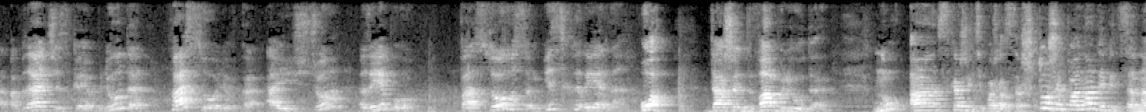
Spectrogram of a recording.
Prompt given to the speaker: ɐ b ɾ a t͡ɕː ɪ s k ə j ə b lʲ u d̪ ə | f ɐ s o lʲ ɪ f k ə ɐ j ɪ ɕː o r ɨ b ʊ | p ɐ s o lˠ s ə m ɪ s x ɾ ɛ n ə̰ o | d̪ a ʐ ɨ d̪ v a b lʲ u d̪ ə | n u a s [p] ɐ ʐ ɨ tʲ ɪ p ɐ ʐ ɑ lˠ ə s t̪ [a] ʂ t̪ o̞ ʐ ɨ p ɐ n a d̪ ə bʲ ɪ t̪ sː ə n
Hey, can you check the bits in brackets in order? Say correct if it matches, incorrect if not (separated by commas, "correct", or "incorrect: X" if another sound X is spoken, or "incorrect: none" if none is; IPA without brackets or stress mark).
incorrect: k, incorrect: ə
